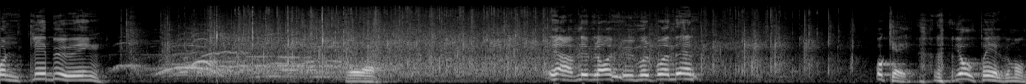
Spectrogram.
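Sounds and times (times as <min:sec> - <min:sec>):
speech: 0:00.0 - 0:01.2, 0:03.4 - 0:03.9, 0:05.5 - 0:07.1, 0:08.8 - 0:10.2
audience clapping: 0:01.2 - 0:08.7.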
